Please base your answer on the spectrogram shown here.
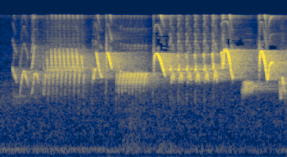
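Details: Short burst of ngeroll rolling song from a sanger (yellow-fronted canary): fast buzzy trills alternating with sharp rising-falling whistles, a low steady hum underneath.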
